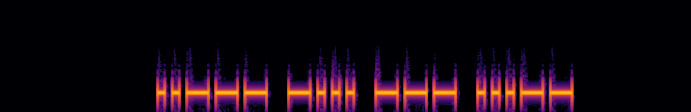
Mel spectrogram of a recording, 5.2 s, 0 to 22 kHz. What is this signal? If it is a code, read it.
Morse code, heard as a keyed tone, about 22 wpm, 700 Hz. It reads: 2BO3
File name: practice / 22wpm / Four Letter-Number Combinations - 22wpm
